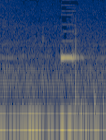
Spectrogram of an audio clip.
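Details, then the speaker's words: Cold laser therapy device beeping during plantar fasciitis treatment on the foot's plantar fascia: single short electronic beep over quiet room noise, showing the device is on. "beautiful thing about this technique is you can hear the machine beeping we know it's on"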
